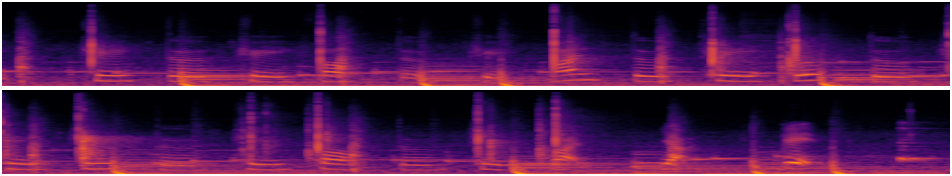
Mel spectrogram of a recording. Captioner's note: claps and counts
